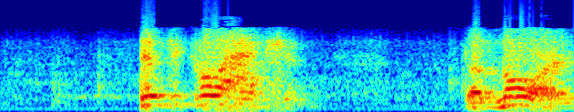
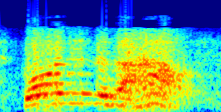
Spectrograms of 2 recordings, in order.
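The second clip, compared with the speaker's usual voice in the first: higher call that sends them on, go on into the house; 7 semitones higher than usual. Shown as a demonstration. Speaker out in the yard sends people inside with a higher call. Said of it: "you say".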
